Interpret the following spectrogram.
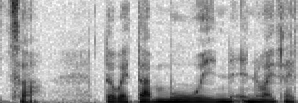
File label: "mwyn", Welsh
